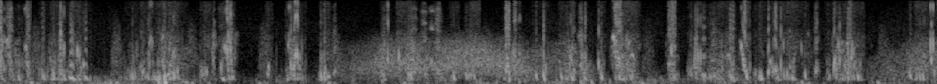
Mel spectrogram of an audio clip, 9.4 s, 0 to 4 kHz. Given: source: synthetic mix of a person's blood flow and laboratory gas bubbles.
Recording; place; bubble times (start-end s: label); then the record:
Doppler ultrasound of blood flow; subclavian vein
0.00-0.31 s: bubbles
0.38-0.92 s: bubbles
1.24-1.89 s: bubbles
1.99-2.39 s: bubbles
2.65-2.73 s: bubbles
2.85-3.06 s: bubbles
3.18-3.38 s: bubbles
3.78-3.92 s: bubbles
3.96-4.45 s: bubbles
4.49-4.59 s: bubbles
4.63-4.80 s: bubbles
5.01-5.22 s: bubbles
5.33-5.50 s: bubbles
5.58-5.91 s: bubbles
5.96-6.07 s: bubbles
6.09-6.42 s: bubbles
6.66-6.80 s: bubbles
6.87-8.10 s: bubbles
8.13-8.21 s: bubbles
8.24-8.66 s: bubbles
9.07-9.38 s: bubbles
From the record:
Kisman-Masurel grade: 343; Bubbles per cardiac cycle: rolling drumbeat, 9 or more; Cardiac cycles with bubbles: 100%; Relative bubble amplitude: loud (0.450 to 0.775); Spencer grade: 3 (all of the cardiac periods contain showers or single bubble signals, but not dominating or overriding the cardiac motion signals); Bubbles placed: anywhere in the cardiac cycle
